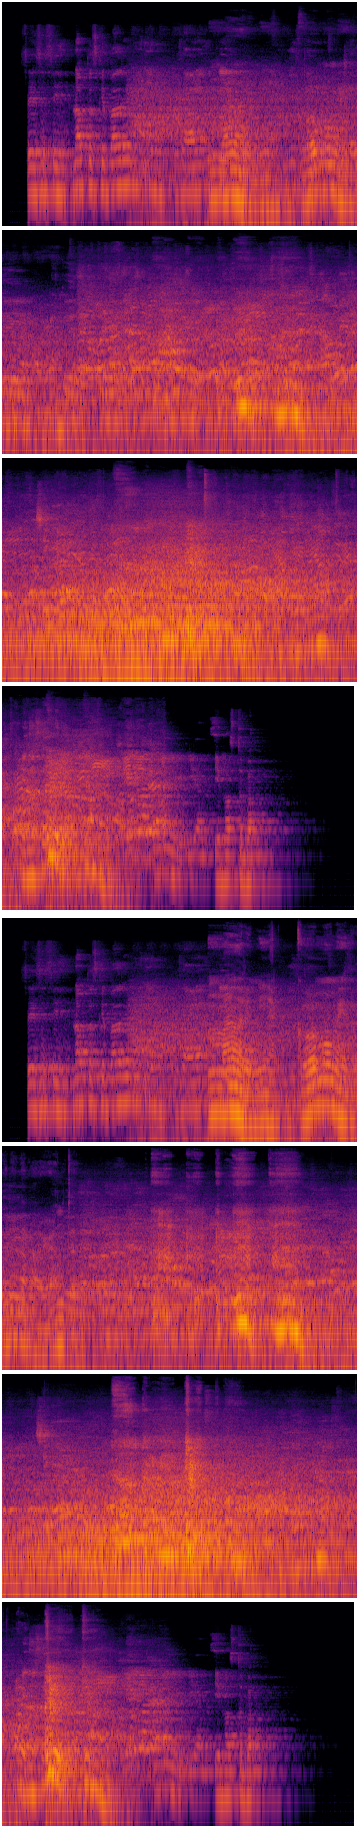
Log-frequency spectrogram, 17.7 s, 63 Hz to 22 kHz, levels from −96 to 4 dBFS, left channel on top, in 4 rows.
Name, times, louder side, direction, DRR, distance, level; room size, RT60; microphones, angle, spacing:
voice 1, 0.3-2.9 3.4-8.7 9.3-13.1 13.5-16.4, left 1 dB, 10° left, 0 dB, 0.3 m, -39 dB
sound 1, 1.5-13.5, equal, 45° left, 1.2 m, -32 dB
Cough, 2.6-3.4 3.7-5.8 6.3-8.3 10.2-12.2 13.5-14.8, right 4 dB, 80° right, 0.4 m, -30 dB
sound 2, 5.4-15.4, left 3 dB, 80° left, 0.4 m, -35 dB
4.2 x 2.8 x 3.9 m, 1.2 s
head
